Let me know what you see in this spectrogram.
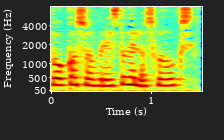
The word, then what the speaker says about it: hoax: Bueno, el día de ayer estaba escuchando que estaban hablando sobre estos famosos hoax, estos engaños, fraudes, ¿Cómo se llaman? – Hoax. Se escriben H-O-A-X, es una palabra inglesa.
